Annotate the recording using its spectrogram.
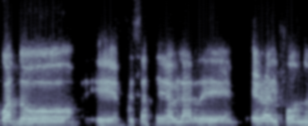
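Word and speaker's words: Erewhon: Estuve buscando y se pronuncia en inglés británico, el nombre es Eraiwom y en inglés americano es Eraiwom. De las dos maneras está bien.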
